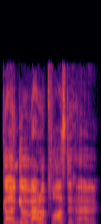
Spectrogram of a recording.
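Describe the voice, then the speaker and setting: A man hosting an online open mic, introducing the next performer in a friendly, brisk way over a video call. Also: sits high, sing-song, bright, forceful tone.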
